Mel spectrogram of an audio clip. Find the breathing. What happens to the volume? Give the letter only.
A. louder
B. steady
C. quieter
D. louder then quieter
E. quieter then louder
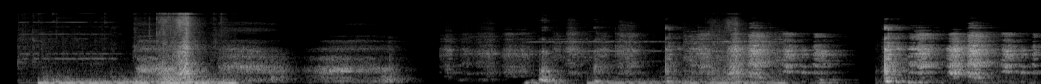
A.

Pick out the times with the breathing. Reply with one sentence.
You can hear the breathing from 1.4 to 10.3 s.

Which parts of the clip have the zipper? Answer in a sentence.
The zipper can be heard from 0.3 to 2.4 s and from 5.8 to 7.8 s.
